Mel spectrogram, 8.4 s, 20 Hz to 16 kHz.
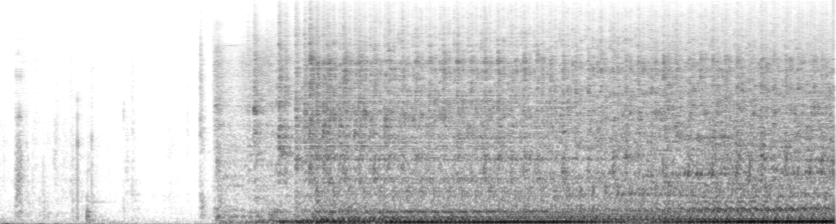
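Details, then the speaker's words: Rebuilt Chevy 283 in a 1965 Nova Wagon, first start after install: catches after a short crank into a loud, deep, raw idle. The exhaust pipe didn't fit, so one side is uncorked, an open exhaust on one bank. "yeah that sounds terrible one side uncorked anyway well it's up and running at least we just got to take it to the exhaust shop they'll fix it up for me not that big a deal"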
